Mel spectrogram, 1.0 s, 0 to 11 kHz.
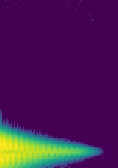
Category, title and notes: Instrument samples > Synths / Electronic
FATPLUCK 1 Bb
additive-synthesis, bass, fm-synthesis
